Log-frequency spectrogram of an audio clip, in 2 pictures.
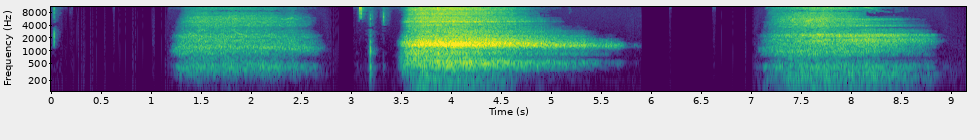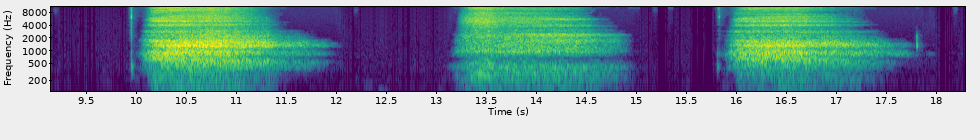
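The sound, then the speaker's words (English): Three slow, deep breaths drawn in and let out, six long airy rushes in a steady alternating rhythm, clear with silence between them. “And now, take 3 deep breaths to let out any tension from the day.”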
